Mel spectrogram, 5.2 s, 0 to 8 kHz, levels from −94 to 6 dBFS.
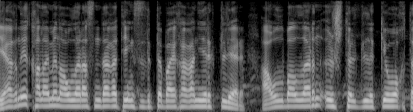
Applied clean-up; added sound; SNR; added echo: none; none; none; none.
